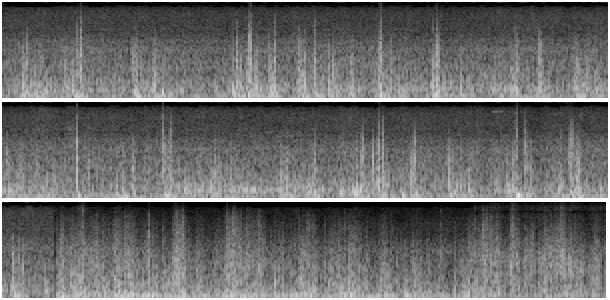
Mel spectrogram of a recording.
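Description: Moving passenger train: wind buffeting the microphone over the low rumble of the running gear, with frequent irregular rattles and clacks from the carriage and track.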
